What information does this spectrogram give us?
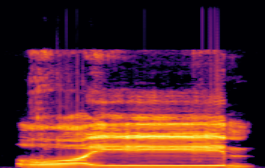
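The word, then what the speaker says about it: غين: এরপরে আমার সাথে পড়ুন গইন। গয়নটা মোটা করে পড়তে হবে। আমরা যেখানে গড়গড়া করি সেখান থেকে গয়নটা উচ্চারণ হবে গইন।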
